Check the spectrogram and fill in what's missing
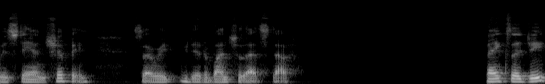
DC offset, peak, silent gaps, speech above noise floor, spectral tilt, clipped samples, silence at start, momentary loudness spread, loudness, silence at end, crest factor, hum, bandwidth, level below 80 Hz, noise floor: under 0.1%; -12 dBFS; none; over 61 dB; -7 dB/octave; under 0.1%; 0 s; 11 LU; -30 LUFS; 0 s; 20 dB; none; 11.5 kHz; -70 dBFS; under -90 dBFS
